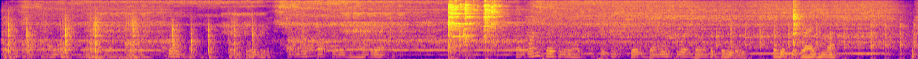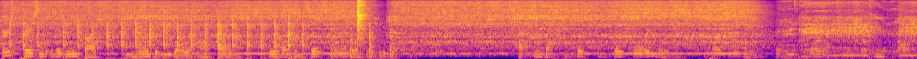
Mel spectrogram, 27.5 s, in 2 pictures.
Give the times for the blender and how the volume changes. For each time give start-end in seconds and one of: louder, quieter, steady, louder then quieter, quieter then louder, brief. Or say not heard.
0.0-27.4 louder.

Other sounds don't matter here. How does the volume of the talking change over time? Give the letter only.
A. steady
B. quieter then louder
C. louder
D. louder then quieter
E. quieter
D.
